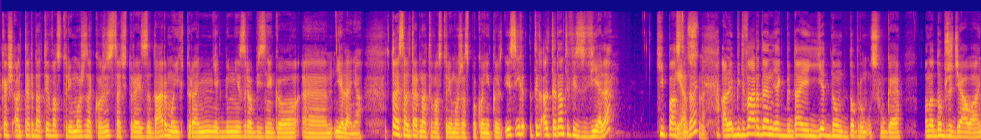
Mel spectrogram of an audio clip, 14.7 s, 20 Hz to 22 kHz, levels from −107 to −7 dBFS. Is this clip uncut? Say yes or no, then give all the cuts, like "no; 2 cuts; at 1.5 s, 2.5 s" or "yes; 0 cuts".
yes; 0 cuts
